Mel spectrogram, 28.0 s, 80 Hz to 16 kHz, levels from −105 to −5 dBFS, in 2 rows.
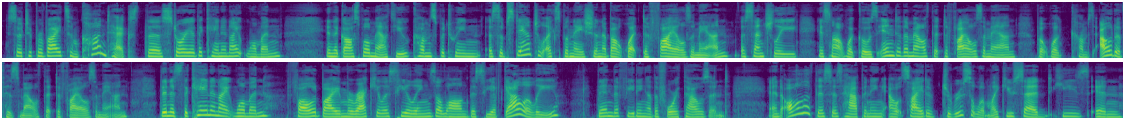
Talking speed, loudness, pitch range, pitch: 180 wpm, -26 LUFS, 175-215 Hz, 195 Hz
